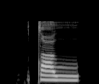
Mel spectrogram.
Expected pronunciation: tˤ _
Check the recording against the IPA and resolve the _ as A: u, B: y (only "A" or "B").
A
